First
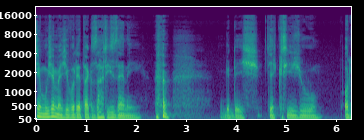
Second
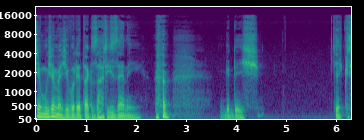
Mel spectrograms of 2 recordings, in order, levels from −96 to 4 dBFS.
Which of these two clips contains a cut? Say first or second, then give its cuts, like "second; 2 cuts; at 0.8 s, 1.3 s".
first; 1 cut; at 4.5 s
